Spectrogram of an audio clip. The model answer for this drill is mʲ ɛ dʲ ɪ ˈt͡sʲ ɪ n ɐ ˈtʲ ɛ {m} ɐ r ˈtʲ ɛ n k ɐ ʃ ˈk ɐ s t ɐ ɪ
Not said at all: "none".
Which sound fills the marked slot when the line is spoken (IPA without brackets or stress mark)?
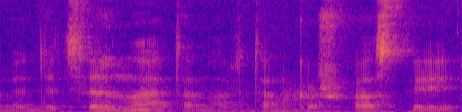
n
